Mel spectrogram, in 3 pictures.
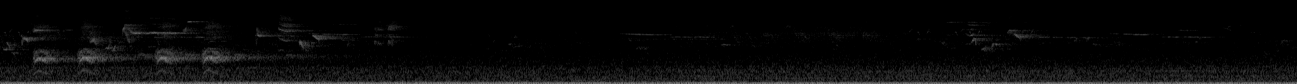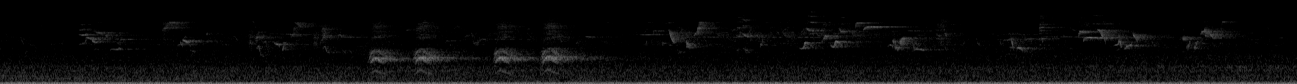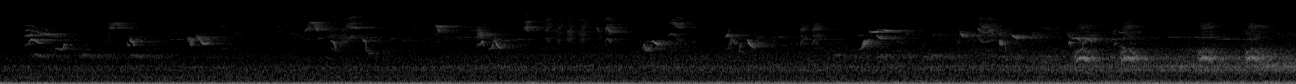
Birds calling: American Crow (Corvus brachyrhynchos)
Gray Catbird (Dumetella carolinensis)
Ovenbird (Seiurus aurocapilla)
Black-capped Chickadee (Poecile atricapillus)

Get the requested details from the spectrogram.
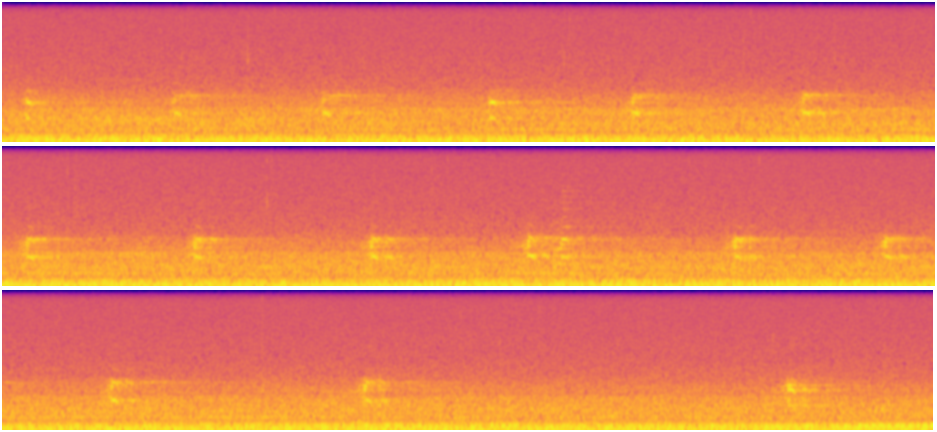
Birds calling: Canada Goose (Branta canadensis)

